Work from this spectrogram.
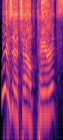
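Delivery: loud, booming, blunt delivery. Retelling how the father calls out in a restaurant: imitating a loud dad. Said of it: "loud as fuck, will just go".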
